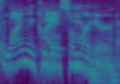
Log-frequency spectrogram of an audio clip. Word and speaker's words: Leinenkugel: I also think that this is the first time you've ever said Leinenkugel correctly the first time on this podcast.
